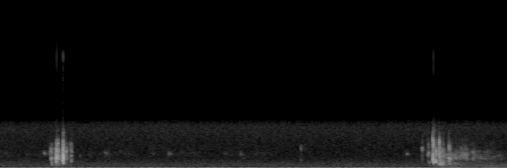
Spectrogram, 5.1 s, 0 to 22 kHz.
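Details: Blue-winged grasshopper at Mörnsheim, Germany, 14 July 2023: two soft, clipped scraping bursts nearly four seconds apart, the second trailing into a faint rasp, against a quiet low hum.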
